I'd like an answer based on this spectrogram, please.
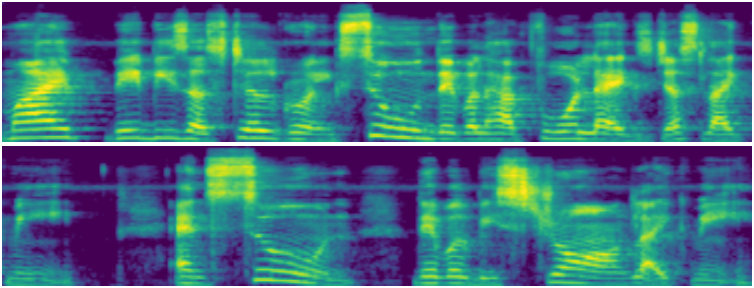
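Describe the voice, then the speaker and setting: In a very clean recording with a silent background, a woman performs a put-on character voice. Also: medium pitch for a woman, fairly slow pace. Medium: read story. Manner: blustering, domineering.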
